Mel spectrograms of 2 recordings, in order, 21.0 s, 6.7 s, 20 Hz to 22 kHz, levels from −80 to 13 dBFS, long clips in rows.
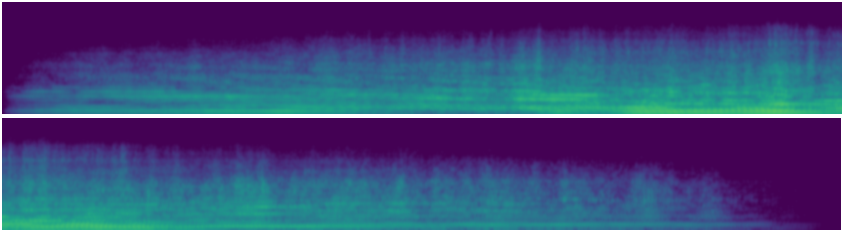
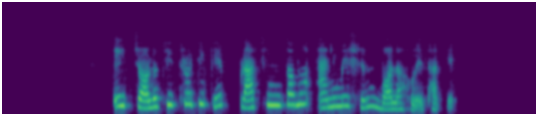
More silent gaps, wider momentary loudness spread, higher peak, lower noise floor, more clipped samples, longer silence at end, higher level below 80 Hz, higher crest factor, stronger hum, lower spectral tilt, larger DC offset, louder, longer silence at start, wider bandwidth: second, none vs 2.85-2.95 s; first, 19 LU vs 11 LU; about the same, 0 dBFS vs -2 dBFS; second, -73 dBFS vs -83 dBFS; neither; first, 1.65 s vs 1.05 s; first, -46 dBFS vs -68 dBFS; about the same, 20 dB vs 16 dB; neither; about the same, -8.5 dB/octave vs -8.5 dB/octave; neither; about the same, -19 LUFS vs -17 LUFS; second, 0.4 s vs 1.4 s; first, 7.8 kHz vs 4.6 kHz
